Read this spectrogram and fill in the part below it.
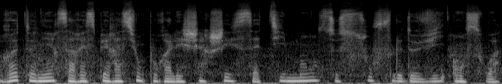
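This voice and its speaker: A woman speaks at a very slow pace in a calm tone. Her pitch is very deep and low, and her intonation stays fairly even. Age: 40s. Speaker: lawyer and author telling her near-death experience. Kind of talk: literary first-person narration of her near-death experience, with a testimony tone. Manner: slow, calm, dreamy, sensory, hushed storytelling.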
